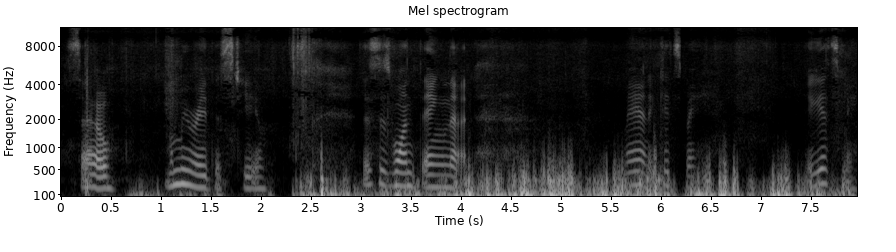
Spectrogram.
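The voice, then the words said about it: Mississippi Southern accent. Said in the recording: “you hear my accent? ... I'm already saying y'all a little more with the Mississippi sound”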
